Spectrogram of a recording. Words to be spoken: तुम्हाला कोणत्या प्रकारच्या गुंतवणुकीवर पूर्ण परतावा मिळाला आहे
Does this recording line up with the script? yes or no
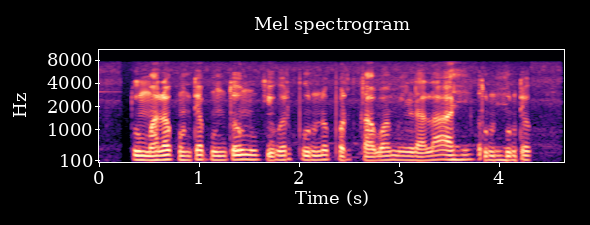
no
